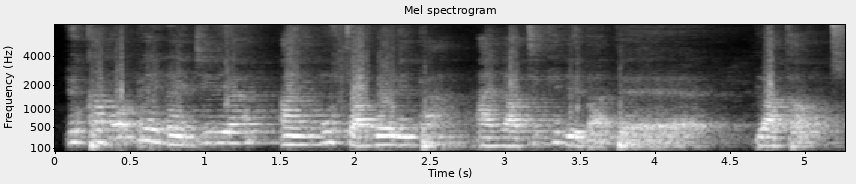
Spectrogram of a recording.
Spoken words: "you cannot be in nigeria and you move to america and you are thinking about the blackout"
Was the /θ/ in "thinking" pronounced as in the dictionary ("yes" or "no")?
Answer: no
